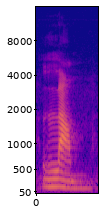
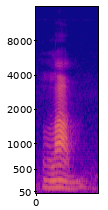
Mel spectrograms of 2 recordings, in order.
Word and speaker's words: lamb: letter for the word lam silent b the b is silent in lam tu you have w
